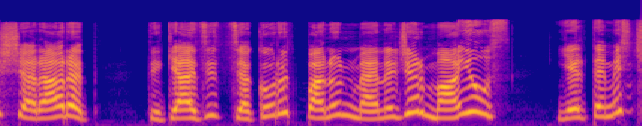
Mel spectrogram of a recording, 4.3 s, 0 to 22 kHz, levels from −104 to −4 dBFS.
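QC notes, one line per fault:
3.06 to 4.28 s, wrong sample rate: the final stretch of speech plays about 9% fast and 1.5 semitones high. This fits 22 kHz audio played at 24 kHz.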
